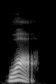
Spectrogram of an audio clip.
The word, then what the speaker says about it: は: If you've studied hiragana, you know this character is normally pronounced ha, but when it functions as a grammatical particle, historical sound changes mean we pronounce it wa.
